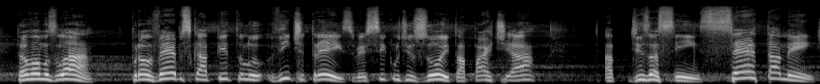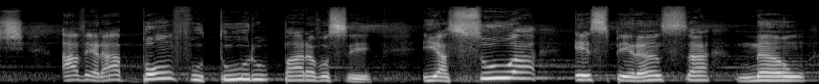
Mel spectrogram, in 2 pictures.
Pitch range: 195-245 Hz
